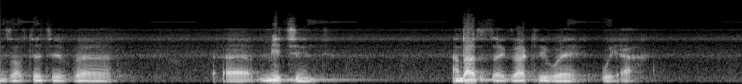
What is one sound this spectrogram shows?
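A middle-aged man speaks calmly and close to a microphone, in short phrases with pauses.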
